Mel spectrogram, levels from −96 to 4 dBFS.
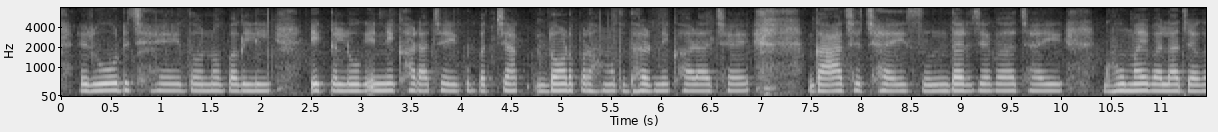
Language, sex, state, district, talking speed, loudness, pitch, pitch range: Maithili, female, Bihar, Samastipur, 140 wpm, -23 LUFS, 220 Hz, 215-225 Hz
